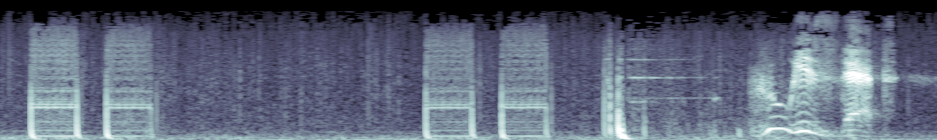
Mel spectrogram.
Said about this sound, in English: Don't be a darned fool and stop ringing the phone.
